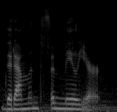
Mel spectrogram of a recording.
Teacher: she links all three words together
